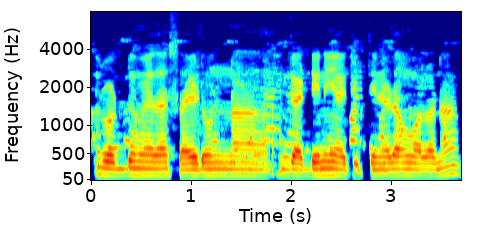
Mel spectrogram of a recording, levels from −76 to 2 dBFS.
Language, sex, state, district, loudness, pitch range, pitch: Telugu, male, Andhra Pradesh, Guntur, -15 LUFS, 110-120 Hz, 115 Hz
